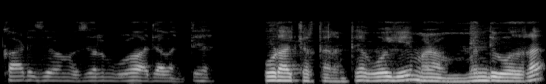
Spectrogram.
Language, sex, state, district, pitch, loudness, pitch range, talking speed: Kannada, female, Karnataka, Bellary, 175 Hz, -22 LUFS, 160-185 Hz, 75 wpm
